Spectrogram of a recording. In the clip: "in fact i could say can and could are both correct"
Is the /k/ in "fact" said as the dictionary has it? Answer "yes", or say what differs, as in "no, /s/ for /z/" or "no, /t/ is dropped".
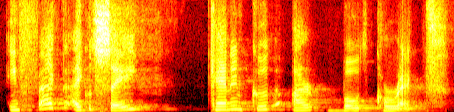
yes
